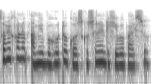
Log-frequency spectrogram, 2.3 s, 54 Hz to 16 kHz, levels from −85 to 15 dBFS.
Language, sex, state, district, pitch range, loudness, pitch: Assamese, female, Assam, Kamrup Metropolitan, 210-250 Hz, -20 LUFS, 225 Hz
